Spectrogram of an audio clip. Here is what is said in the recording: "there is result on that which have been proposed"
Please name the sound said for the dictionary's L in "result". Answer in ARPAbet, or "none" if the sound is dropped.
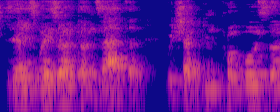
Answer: L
